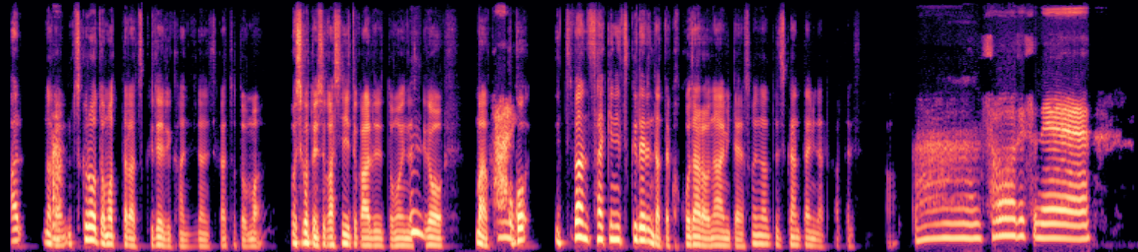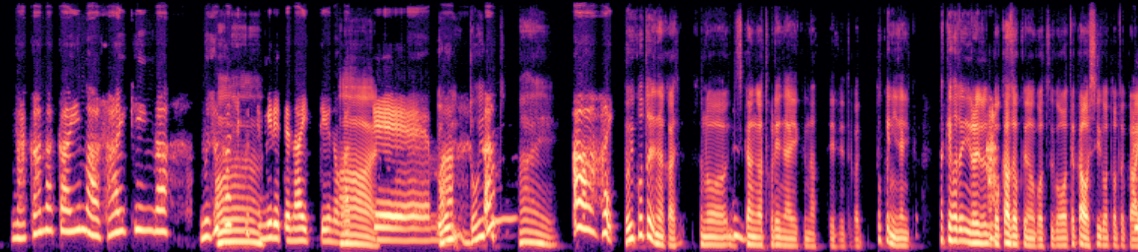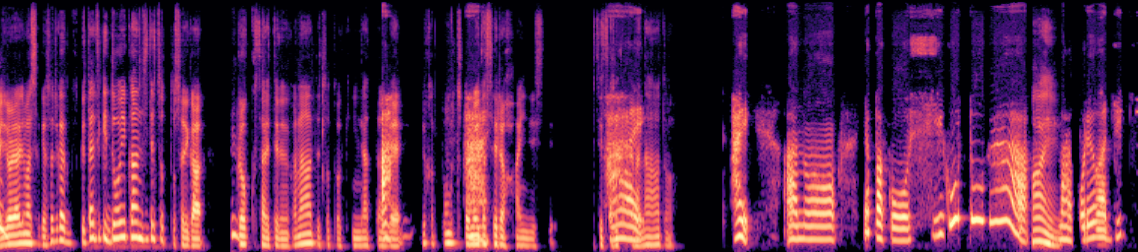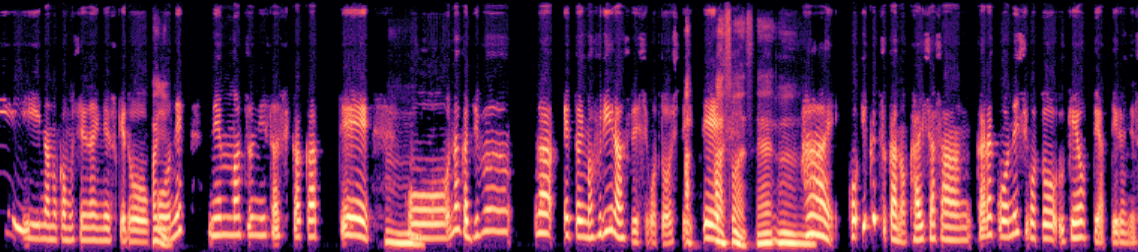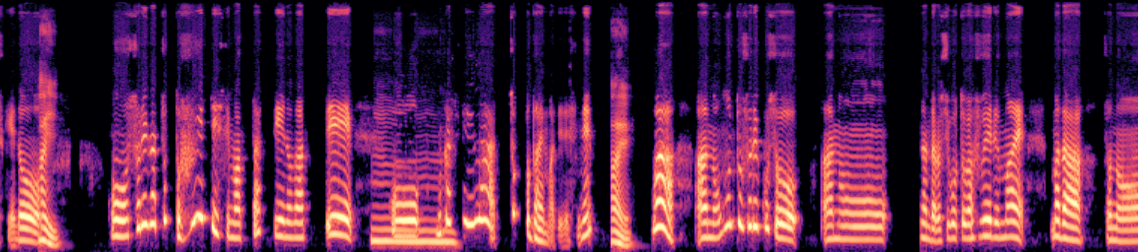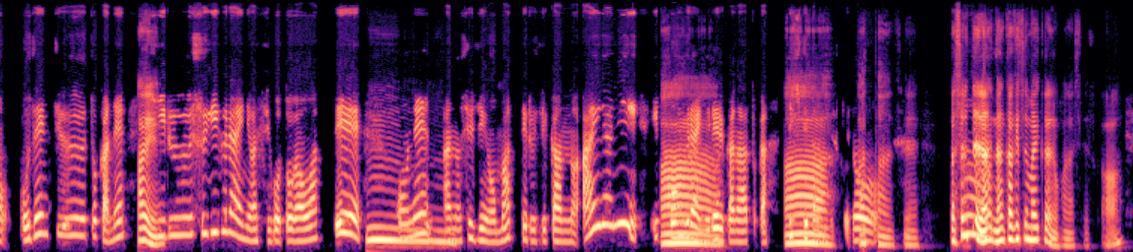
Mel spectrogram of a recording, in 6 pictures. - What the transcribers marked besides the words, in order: other background noise
- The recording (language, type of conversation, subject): Japanese, advice, 好きなことを無理なく続ける習慣をどうすれば作れますか？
